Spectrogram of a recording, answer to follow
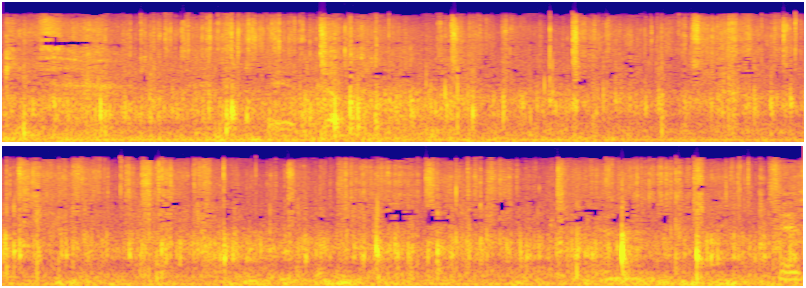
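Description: Hooves of a horse being led at a walk, stepping off grass onto a tarmac road: an irregular run of sharp clip-clops.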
